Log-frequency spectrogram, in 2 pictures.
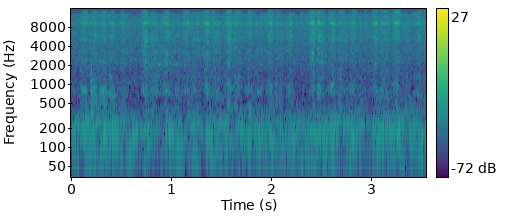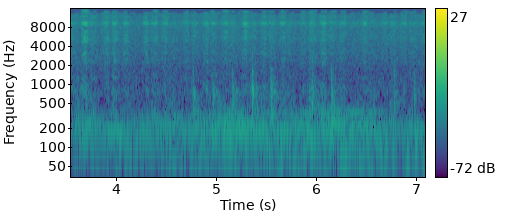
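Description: A wooden coloured pencil steadily shades a thin paper colouring book page lying on a desk, its tip scratching and rubbing the paper continuously. The soft, papery strokes sit over a steady low hum and grow slightly louder and more rhythmic in the second half.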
